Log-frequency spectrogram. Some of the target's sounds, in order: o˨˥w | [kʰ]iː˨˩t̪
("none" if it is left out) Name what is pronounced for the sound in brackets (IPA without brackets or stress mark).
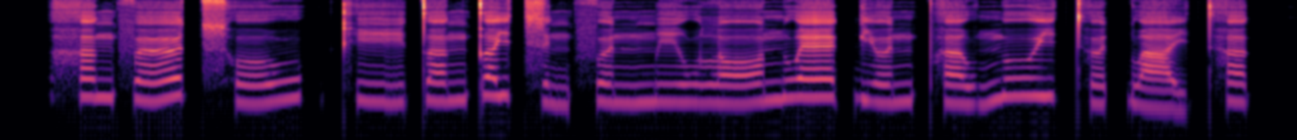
kʰ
